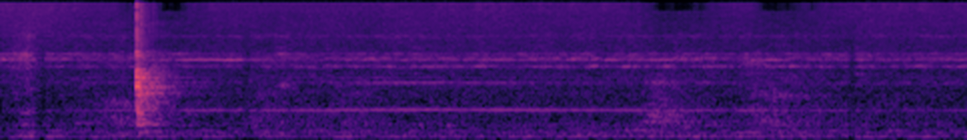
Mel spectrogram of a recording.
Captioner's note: faintly speaking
